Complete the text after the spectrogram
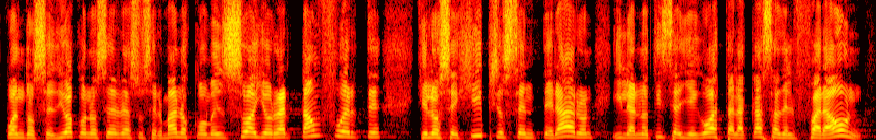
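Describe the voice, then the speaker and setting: A man's voice: sits high, normal speed. A man preaching a sermon in a church, retelling a story and asking his listeners questions. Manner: animated, asks the congregation questions. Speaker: pastor. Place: church sanctuary. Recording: echoey church hall.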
